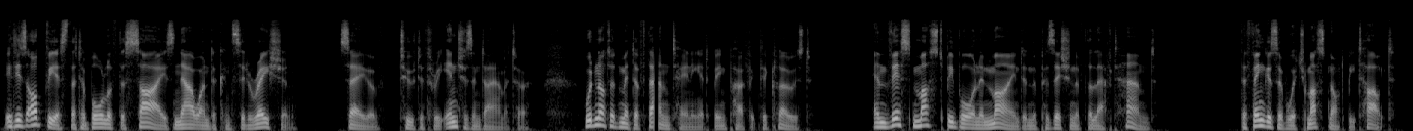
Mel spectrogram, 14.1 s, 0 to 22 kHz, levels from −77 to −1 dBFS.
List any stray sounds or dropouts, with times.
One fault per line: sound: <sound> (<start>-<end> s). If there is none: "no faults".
sound: dropout (6.5-6.6 s)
